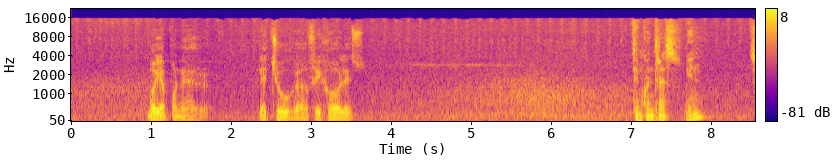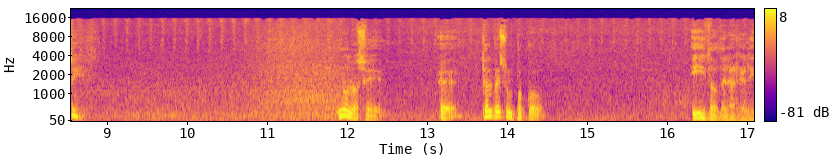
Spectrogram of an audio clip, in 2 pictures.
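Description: An older man speaks calmly and close by, in short phrases with pauses.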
